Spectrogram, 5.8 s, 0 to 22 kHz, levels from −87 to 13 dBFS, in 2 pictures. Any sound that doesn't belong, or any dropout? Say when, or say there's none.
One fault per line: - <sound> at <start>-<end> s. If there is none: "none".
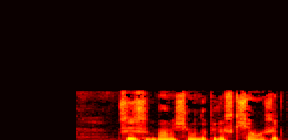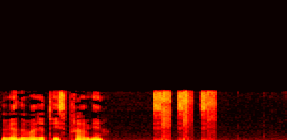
- laugh at 4.4-5.0 s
